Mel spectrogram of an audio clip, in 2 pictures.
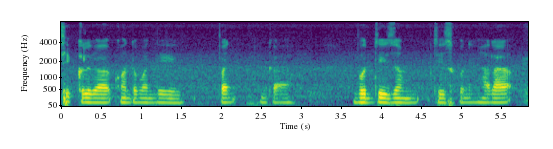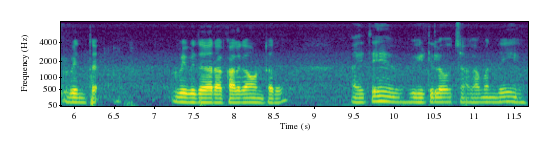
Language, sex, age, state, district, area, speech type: Telugu, male, 18-30, Andhra Pradesh, N T Rama Rao, rural, spontaneous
